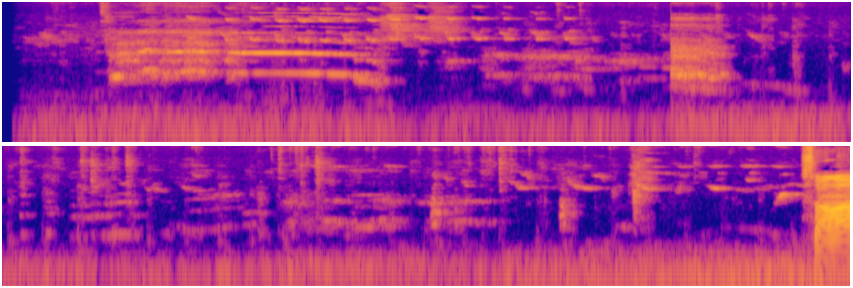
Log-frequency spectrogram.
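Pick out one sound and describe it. A caged songbird sings varied whistling and chirping phrases close by.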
